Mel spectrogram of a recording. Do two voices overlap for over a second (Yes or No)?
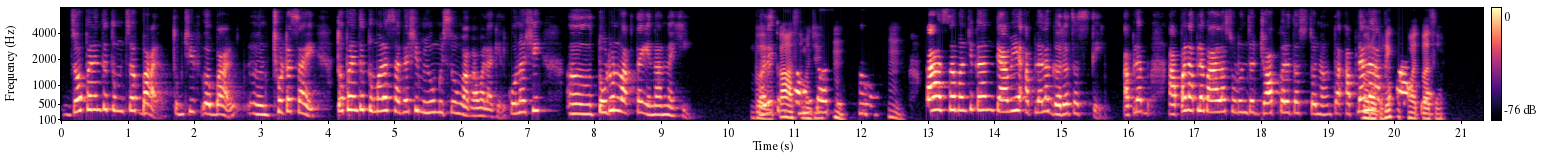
Yes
